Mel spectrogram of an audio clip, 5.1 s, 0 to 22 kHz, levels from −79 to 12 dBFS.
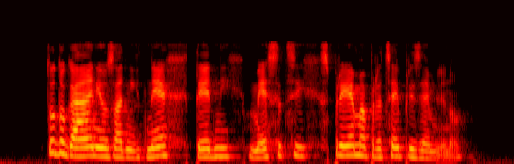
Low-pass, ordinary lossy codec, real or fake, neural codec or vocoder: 7.2 kHz; none; real; none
